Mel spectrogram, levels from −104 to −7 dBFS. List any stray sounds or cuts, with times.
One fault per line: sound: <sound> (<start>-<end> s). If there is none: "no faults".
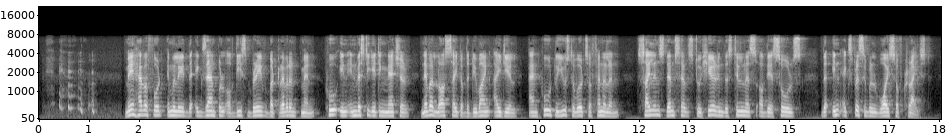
sound: laugh (0.1-1.2 s)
